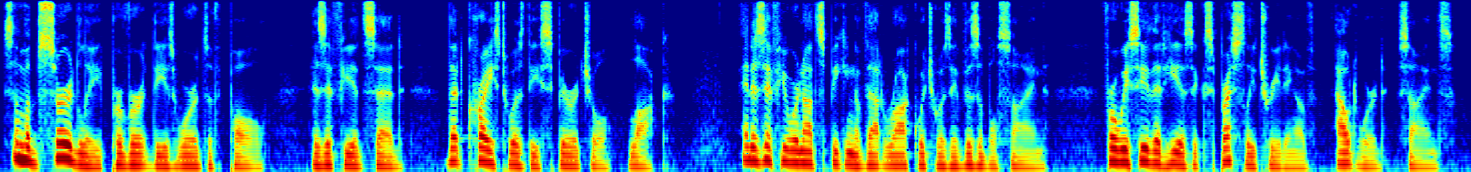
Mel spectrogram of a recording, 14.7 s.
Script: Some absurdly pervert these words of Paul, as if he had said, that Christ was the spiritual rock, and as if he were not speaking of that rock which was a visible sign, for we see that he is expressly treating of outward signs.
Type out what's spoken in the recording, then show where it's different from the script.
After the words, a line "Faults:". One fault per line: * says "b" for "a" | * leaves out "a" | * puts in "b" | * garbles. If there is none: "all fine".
Some absurdly pervert these words of Paul, as if he had said, that Christ was the spiritual lock, and as if he were not speaking of that rock which was a visible sign, for we see that he is expressly treating of outward signs.
Faults:
* says "lock" for "rock"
